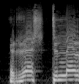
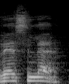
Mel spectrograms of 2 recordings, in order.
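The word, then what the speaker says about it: wrestler: अगला है रेस्टलर नहीं, यहाँ पे टी वर्ड भी साइलेंट होगा, यानी टी, और इसको क्या पढ़ते हैं, रेसलर।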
